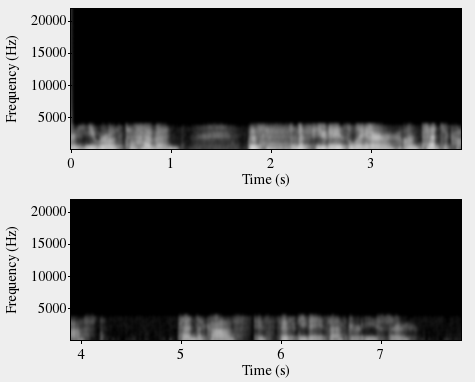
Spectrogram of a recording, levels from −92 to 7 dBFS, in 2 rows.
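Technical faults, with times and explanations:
Throughout, G.729 codec: The speech sounds slightly rough and synthetic, with nothing above 4 kHz and plainly audible coding damage. That fits an 8 kbit/s G.729A stream. The codec rebuilds each 10 ms frame from a vocal tract filter, a pitch predictor and a handful of pulses rather than the actual waveform, so fine detail and brightness are lost and background sound takes on a warbling texture.
1.97–2.27 s and 5.70–5.76 s, VoIP packet loss concealed by the speech codec: Just before "a few days later" the sound smears into a stretched buzzy tone or coloured noise that fades. At 5.70 s a shorter patch does the same. The first gap covers about 210 ms, which fits seven lost 30 ms packets. The second covers about 90 ms, which fits three. The decoder kept extrapolating its last pitch and filter with falling gain. Because each frame builds on the previous one, the voice stays weak briefly after packets resume.
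3.63 s to the end, sudden gain jump: Right after "few days later on" the whole signal, voice and background together, drops by about 12 dB in a single step with no fade and stays at that lower level to the end. The abrupt switch from one sample to the next likely comes from a digital gain setting or bit shift applied without a ramp, so the level change is instant rather than gradual.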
